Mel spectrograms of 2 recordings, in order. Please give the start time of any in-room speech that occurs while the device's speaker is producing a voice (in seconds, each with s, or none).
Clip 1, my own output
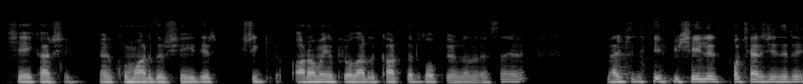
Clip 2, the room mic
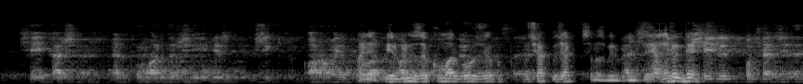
3.6 s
